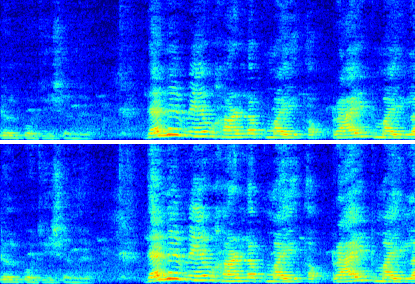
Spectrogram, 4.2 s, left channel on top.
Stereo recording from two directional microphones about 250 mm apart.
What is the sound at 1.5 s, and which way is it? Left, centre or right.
A woman's voice, centre.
